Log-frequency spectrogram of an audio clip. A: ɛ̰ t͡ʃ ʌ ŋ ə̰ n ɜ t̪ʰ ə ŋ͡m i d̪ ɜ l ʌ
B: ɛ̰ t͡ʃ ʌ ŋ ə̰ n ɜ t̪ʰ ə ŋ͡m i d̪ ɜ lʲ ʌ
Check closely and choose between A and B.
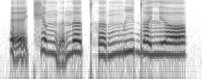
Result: B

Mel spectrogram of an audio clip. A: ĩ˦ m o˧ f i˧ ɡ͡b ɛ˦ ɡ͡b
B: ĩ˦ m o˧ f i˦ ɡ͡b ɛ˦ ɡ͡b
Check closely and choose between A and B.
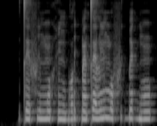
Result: B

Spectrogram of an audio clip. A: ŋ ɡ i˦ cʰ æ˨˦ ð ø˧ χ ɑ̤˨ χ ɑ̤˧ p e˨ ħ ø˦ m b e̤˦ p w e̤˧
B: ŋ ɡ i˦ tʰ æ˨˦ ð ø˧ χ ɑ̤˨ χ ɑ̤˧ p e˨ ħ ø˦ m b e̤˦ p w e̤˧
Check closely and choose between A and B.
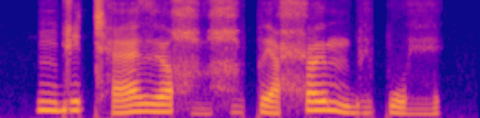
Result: B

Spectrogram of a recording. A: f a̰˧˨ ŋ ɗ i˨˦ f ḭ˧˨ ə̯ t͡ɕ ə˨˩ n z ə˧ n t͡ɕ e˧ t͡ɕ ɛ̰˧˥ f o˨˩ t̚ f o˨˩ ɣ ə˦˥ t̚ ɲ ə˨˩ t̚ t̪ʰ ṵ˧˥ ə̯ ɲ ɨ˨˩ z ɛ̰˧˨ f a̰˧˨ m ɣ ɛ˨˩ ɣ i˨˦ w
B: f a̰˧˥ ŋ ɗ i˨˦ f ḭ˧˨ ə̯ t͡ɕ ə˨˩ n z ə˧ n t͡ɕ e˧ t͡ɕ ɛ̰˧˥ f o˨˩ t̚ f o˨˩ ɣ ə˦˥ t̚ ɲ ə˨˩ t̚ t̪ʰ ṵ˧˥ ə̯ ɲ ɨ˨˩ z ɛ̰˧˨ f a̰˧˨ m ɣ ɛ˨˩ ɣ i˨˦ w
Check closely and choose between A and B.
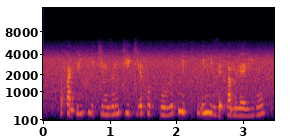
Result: A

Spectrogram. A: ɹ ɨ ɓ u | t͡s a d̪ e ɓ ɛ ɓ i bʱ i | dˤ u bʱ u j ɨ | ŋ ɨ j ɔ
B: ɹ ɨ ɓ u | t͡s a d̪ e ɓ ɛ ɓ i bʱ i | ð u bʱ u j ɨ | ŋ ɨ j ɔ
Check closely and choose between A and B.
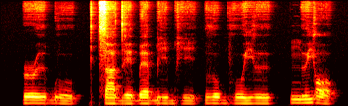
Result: B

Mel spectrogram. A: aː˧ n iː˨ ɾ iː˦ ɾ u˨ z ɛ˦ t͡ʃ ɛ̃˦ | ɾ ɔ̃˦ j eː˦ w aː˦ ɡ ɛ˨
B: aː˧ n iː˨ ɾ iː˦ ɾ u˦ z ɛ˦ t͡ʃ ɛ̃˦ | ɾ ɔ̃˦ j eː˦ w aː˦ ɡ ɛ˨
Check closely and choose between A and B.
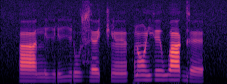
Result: B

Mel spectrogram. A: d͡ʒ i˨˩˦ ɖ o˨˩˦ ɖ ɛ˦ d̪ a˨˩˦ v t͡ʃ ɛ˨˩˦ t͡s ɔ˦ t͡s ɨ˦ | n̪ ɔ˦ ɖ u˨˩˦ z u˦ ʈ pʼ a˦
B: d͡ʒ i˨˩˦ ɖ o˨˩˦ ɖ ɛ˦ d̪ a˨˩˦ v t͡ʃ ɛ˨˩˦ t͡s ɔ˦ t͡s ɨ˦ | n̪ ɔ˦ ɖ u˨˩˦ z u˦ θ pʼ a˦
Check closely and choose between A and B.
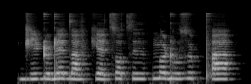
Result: A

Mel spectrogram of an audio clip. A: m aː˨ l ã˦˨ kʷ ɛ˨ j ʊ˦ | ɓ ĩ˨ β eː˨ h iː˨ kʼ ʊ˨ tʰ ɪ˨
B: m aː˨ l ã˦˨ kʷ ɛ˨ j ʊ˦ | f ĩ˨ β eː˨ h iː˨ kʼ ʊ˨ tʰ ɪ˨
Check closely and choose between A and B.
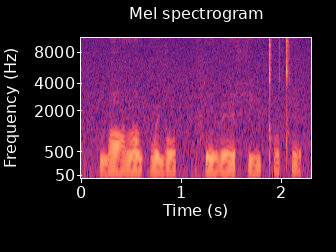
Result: B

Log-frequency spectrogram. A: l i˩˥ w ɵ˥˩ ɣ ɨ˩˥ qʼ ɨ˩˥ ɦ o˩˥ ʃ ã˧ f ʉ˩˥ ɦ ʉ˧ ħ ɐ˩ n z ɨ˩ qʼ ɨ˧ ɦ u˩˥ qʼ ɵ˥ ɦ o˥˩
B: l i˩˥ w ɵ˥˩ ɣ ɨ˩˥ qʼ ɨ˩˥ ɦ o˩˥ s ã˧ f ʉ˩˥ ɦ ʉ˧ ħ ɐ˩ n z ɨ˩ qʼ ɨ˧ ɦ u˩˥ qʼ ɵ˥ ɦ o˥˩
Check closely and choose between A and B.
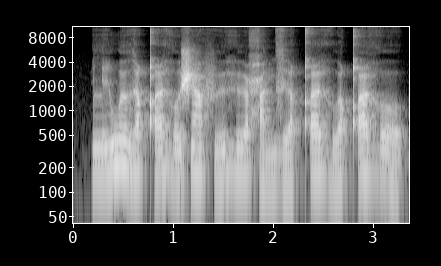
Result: A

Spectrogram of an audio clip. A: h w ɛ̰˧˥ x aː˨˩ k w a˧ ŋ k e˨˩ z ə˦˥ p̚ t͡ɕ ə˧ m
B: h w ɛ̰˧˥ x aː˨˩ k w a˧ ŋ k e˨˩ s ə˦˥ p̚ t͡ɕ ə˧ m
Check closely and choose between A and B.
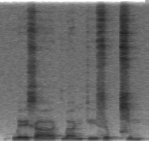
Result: A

